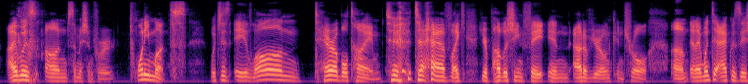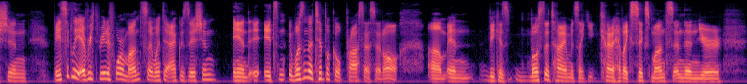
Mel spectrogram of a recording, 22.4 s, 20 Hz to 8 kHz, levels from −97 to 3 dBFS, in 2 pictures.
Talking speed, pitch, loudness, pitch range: 190 wpm, 140 Hz, -19 LUFS, 125-160 Hz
